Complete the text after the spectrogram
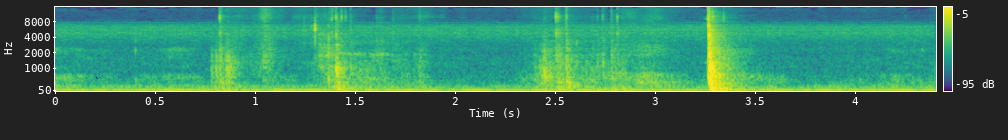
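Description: Plastic action figures click and tap softly as hands pose them.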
